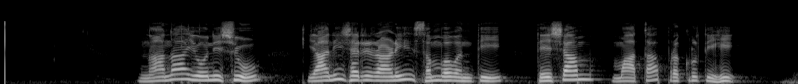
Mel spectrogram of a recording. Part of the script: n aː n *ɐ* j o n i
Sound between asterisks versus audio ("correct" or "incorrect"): incorrect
